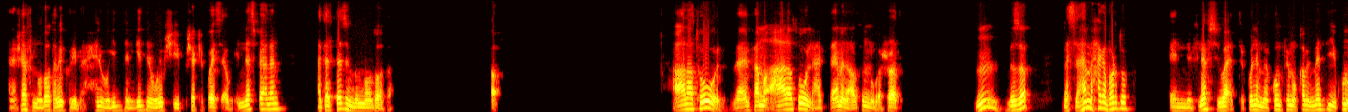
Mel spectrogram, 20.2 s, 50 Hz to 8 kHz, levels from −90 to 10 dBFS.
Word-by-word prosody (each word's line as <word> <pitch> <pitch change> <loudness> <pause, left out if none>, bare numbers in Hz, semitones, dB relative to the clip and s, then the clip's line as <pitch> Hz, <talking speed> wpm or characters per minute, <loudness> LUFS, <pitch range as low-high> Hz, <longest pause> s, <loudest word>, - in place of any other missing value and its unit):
أنا 90 - -8
شايف 130 -3 -1
الموضوع 95 +5 +1
ده 100 - -4
ممكن 110 -4 -1
يبقى - - -7
حلو 105 -5 -4
جدًا، 105 -2 -5
جدًا، 110 +4 -2
ويمشي 95 -2 -2
بشكل - - -7
كويس - - 0
أوي، - - -5
الناس 125 +5 0
فعلًا 140 +1 0 0.5
هتلتزم 140 -7 +1
بالموضوع 95 -2 +1
ده. - - -14 1.5
آه. - - -2 2.5
على 140 +2 +5
طول، 155 - +5
لأن 100 +3 -1
فاهمة؟ 115 0 +3
على 130 +4 +4
طول، 135 -5 +3
هتتعمل - - 0
على - - +1
طول - - -3
مباشرةً. - - 0 1.2
امم، 95 0 +1
بالضبط، 115 +2 +2 0.4
بس - - -4
أهم 170 +3 +4
حاجة 165 -2 +2
برضه 150 +1 +1 0.6
إن 95 -2 -4
في 110 - -10
نفس 140 -1 +1
الوقت 110 +1 +1
كلّ 120 +1 +1
أما 105 -5 +1
يكون 125 +5 0
في 125 - -5
مقابل 120 0 +1
مادي، 125 0 -1
يكون 135 +6 0
120 Hz, 135 wpm, -16 LUFS, 100-135 Hz, 2.5 s, على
